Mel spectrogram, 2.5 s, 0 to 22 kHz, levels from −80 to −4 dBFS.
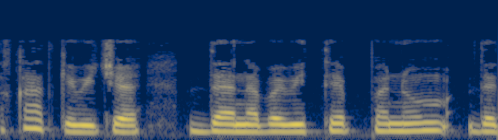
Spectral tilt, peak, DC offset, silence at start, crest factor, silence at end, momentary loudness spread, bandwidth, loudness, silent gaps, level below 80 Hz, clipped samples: -6.5 dB/octave; -6 dBFS; under 0.1%; 0 s; 14 dB; 0 s; 5 LU; 8 kHz; -21 LUFS; none; -64 dBFS; under 0.1%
